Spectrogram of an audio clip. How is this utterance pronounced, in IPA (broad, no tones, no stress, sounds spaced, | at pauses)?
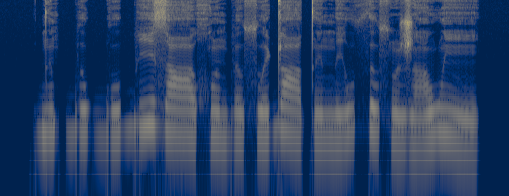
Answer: d̪ ĩ p b ɯ w ɡ͡b u b i z ɑː χʷ ĩ b ø sʷ i ɖ ɑː t̪ ĩ n̪ i w θ ɯ sʷ ẽ ʐ ɑ̃ w ĩ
